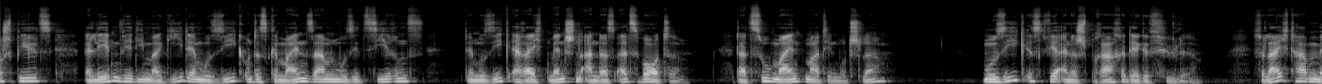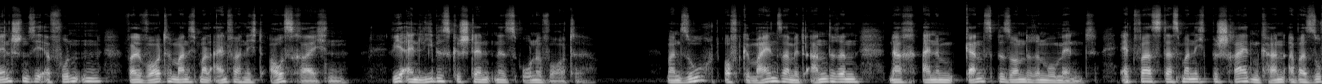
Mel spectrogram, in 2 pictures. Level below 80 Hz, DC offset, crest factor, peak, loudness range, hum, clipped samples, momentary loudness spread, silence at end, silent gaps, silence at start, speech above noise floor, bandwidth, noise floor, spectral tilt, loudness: -54 dBFS; under 0.1%; 18 dB; -2 dBFS; 3 LU; none; under 0.1%; 9 LU; 0 s; none; 0 s; 44 dB; 17 kHz; -64 dBFS; -5 dB/octave; -21 LUFS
